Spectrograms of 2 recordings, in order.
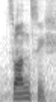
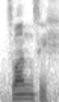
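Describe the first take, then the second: Both takes have the same delivery.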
